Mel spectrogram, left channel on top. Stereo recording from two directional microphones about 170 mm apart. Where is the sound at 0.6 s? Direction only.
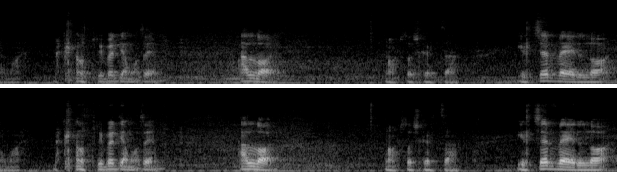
30° right (ahead or behind).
